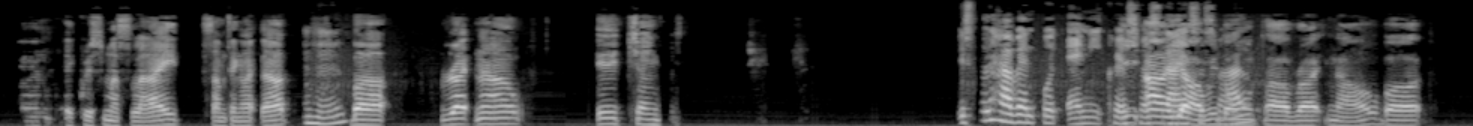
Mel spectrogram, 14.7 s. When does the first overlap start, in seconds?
11.2 s

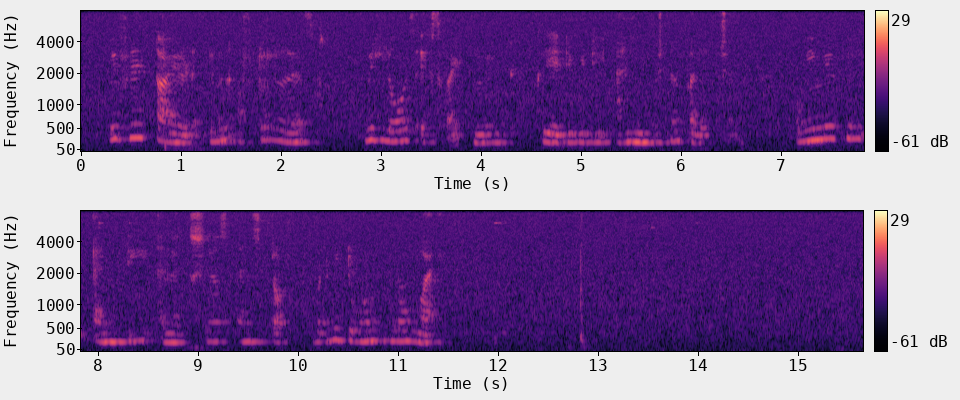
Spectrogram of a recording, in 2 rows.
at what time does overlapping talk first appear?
none

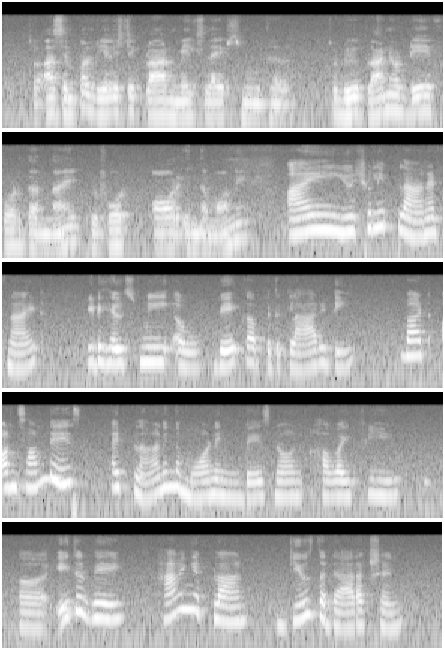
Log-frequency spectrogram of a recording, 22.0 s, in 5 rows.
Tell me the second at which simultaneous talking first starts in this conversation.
none

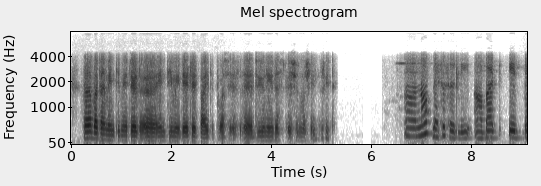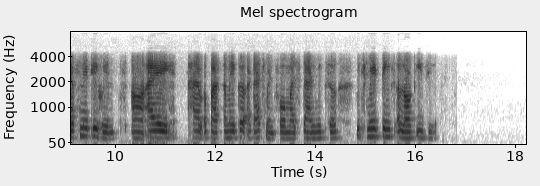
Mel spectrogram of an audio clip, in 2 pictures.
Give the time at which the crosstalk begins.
none

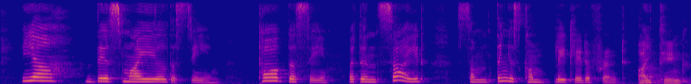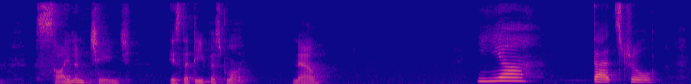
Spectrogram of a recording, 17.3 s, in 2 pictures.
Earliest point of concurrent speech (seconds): none

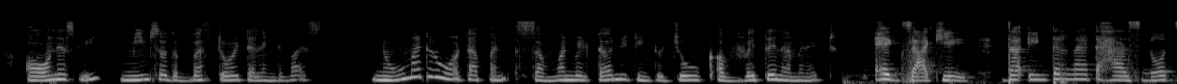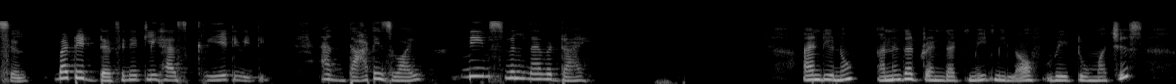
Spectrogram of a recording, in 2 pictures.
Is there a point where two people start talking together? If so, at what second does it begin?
none

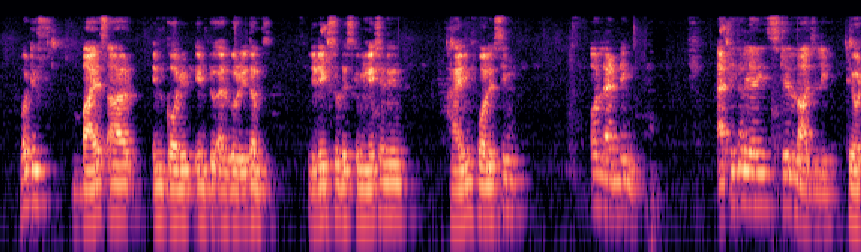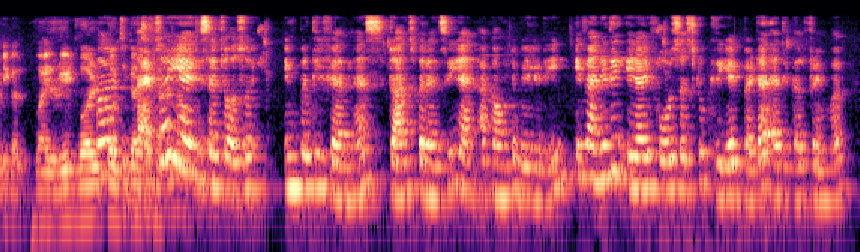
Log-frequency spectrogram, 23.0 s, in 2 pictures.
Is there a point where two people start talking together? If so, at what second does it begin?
12.7 s

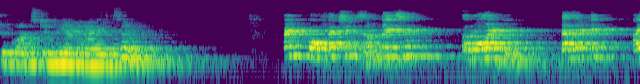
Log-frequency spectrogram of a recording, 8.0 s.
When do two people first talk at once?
none

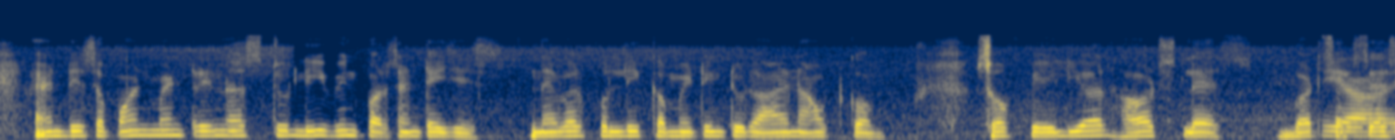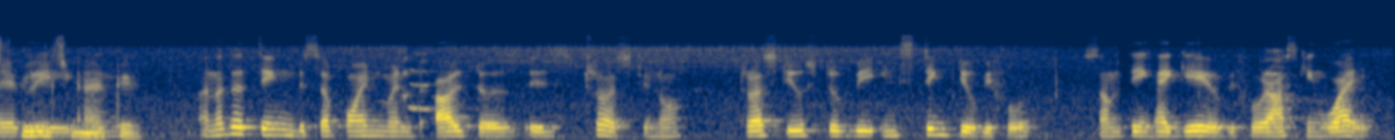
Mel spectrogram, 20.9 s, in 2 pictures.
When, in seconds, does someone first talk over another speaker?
9.9 s

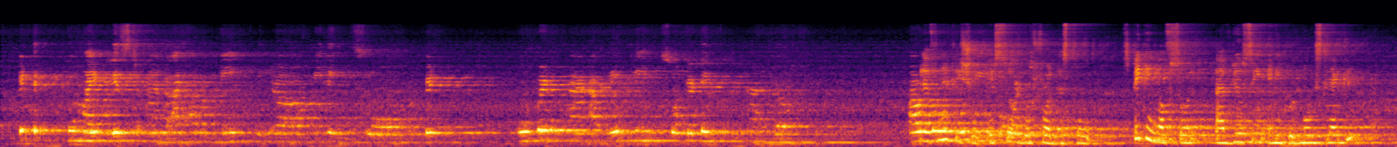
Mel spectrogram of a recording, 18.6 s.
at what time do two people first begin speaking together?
12.3 s

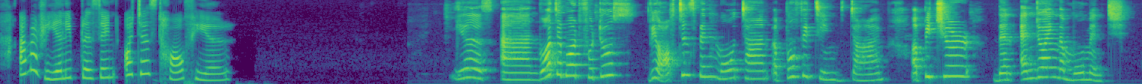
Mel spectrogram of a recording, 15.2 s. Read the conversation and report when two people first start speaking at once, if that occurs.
none

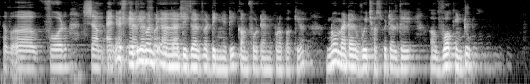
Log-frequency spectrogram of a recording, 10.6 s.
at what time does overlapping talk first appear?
2.1 s

